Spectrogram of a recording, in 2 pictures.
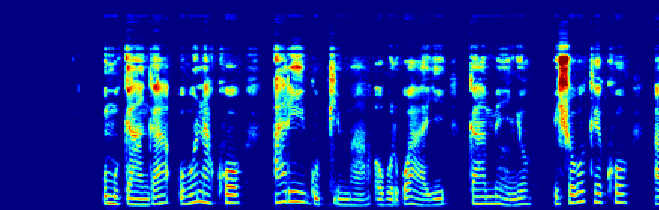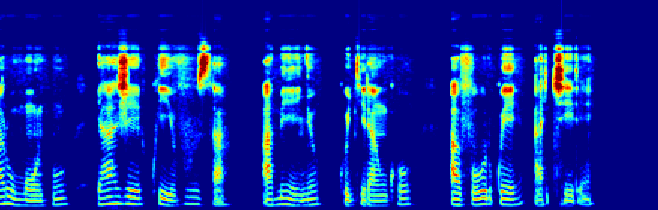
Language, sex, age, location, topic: Kinyarwanda, male, 18-24, Kigali, health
